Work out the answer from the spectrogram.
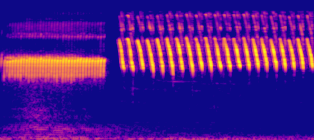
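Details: Canary song meant to get a silent canary singing: a flat, fast buzzing trill for about a second, a short gap, then a higher series of evenly spaced pulsed notes about eight per second.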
